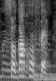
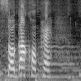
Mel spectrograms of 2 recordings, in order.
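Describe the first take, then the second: First: The sound before the last vowel is between f and h. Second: The sound before the last vowel is a plain p. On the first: The speaker calls it right. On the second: The speaker calls it wrong.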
